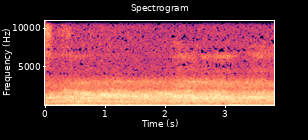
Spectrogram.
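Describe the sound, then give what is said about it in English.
An approaching train, heard as a continuous low rumbling roar with broad noise above it, holding steady in loudness throughout. “And here comes the train.”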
